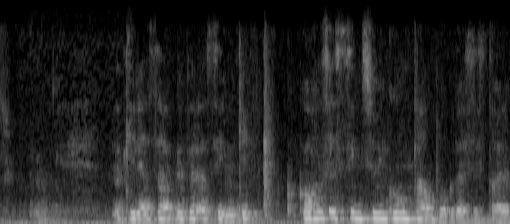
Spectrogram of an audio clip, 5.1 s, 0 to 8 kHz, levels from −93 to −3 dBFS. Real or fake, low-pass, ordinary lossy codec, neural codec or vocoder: fake; 7.2 kHz; Opus, 24 kbps; vocoder, 44.1 kHz, 128 mel bands every 512 samples, BigVGAN v2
